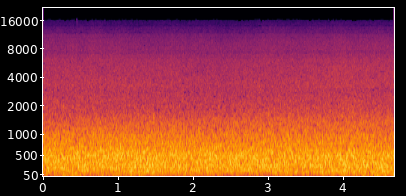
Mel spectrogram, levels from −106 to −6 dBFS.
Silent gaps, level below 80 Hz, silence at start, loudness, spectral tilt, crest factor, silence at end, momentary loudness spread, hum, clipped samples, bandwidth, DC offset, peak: none; -36 dBFS; 0 s; -19 LUFS; -7 dB/octave; 12 dB; 0 s; 1 LU; none; under 0.1%; 14.5 kHz; under 0.1%; -6 dBFS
